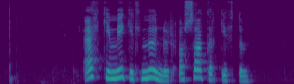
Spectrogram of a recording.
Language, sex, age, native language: Icelandic, female, 40-49, Icelandic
